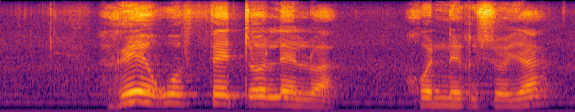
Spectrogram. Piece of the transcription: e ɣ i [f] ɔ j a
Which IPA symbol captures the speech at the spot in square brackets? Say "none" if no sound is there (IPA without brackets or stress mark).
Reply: ʃ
